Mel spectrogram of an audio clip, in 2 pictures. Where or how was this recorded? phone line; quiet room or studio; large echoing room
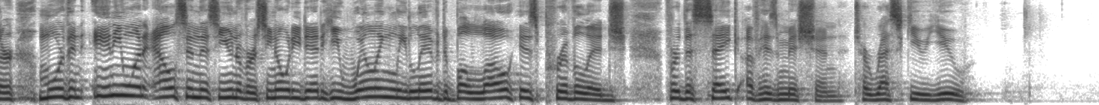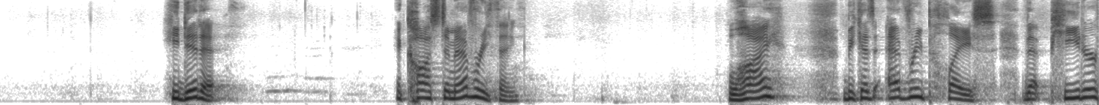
large echoing room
